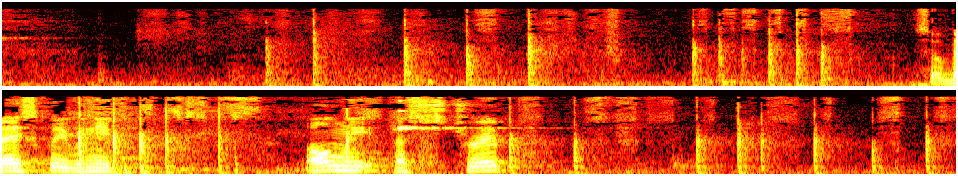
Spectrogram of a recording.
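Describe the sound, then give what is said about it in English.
Scratchy, uneven strokes of drawing on a board repeat steadily throughout, with a short stretch of speech breaking in partway and the scraping continuing underneath and after it. “So let me draw that kind of clearly.”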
